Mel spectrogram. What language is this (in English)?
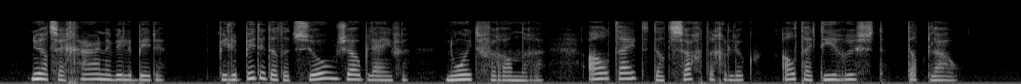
Dutch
